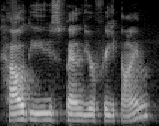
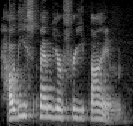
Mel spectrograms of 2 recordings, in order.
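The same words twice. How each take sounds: First: It is said at a slower pace. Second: It is said at a faster pace.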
